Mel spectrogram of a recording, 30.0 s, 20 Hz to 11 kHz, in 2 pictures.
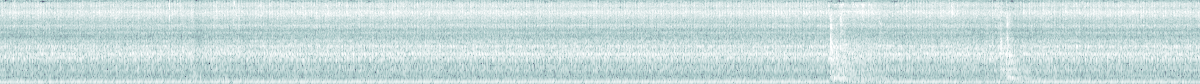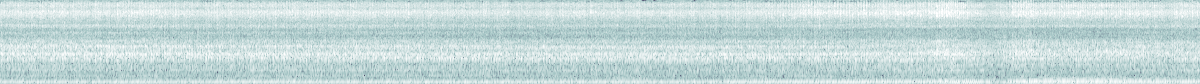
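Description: John Deere 310E backhoe's four-cylinder diesel engine idling steadily, with two short sharp knocks about ten and twelve seconds in. Near the end the engine gets louder and its pitch shifts.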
